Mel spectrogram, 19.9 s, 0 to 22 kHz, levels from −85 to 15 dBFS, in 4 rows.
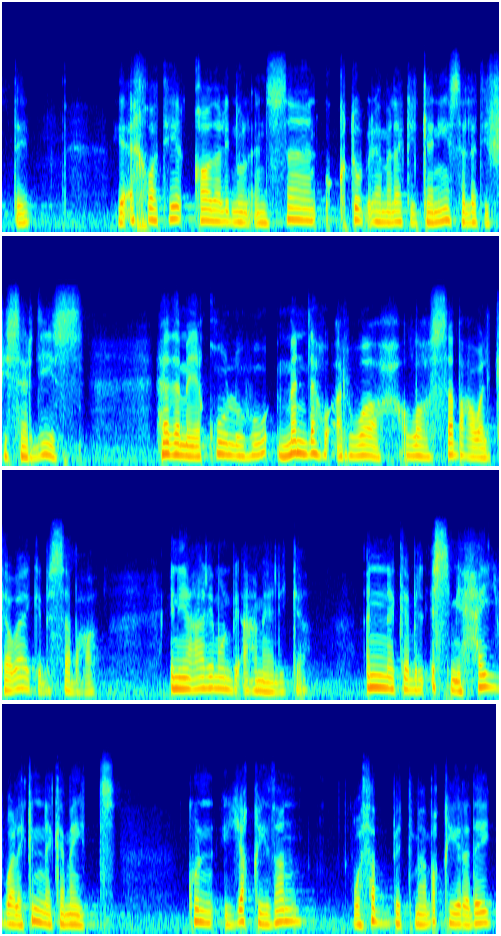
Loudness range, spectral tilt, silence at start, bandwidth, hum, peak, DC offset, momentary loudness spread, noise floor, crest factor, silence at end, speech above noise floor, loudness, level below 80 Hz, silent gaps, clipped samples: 4 LU; -7 dB/octave; 0.15 s; 9 kHz; none; 0 dBFS; under 0.1%; 9 LU; -48 dBFS; 20 dB; 0.05 s; 28 dB; -21 LUFS; -50 dBFS; none; under 0.1%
